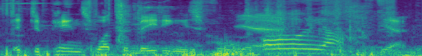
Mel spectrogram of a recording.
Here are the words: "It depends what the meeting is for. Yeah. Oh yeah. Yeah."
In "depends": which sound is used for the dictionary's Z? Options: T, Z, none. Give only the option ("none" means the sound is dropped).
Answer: Z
